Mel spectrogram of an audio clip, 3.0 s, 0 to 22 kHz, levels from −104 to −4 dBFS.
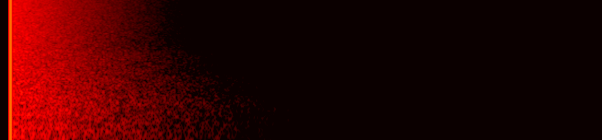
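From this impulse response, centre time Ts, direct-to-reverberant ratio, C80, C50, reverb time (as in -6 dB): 29 ms, 6.5 dB, 8.5 dB, 7.5 dB, 2.0 s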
